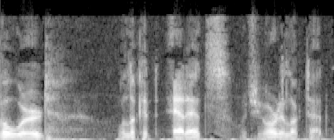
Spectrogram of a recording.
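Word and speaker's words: אֶרֶץ: Now if you have a word, we'll look at eretz, which we've already looked at more than once. Eretz is a word that has the stress on the first syllable, not at the end.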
